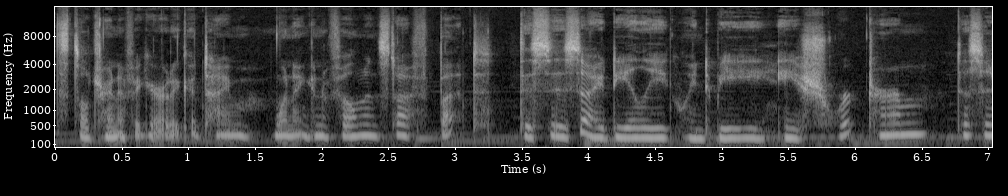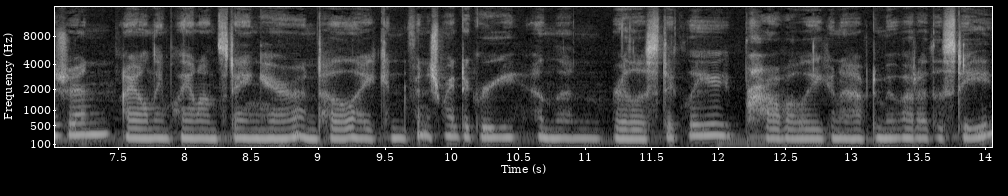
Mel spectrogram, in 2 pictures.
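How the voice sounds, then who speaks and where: The speech is whispered. There are hardly any pauses. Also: moderate pace. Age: 30s. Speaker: lifestyle and art vlogger. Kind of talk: casual vlog chat. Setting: home, bedroom. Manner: whispery.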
